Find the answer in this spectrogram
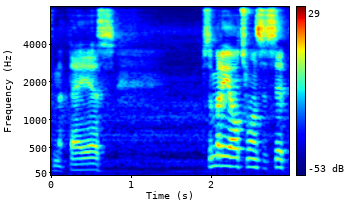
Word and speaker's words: Mathias: sent on the pronunciation there is an H in there so I'm going with Mathias somebody else wants to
